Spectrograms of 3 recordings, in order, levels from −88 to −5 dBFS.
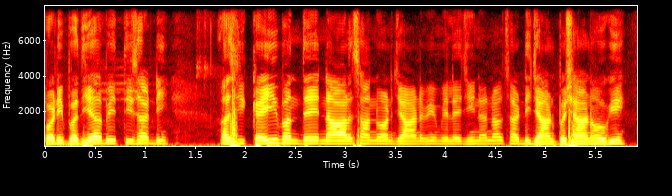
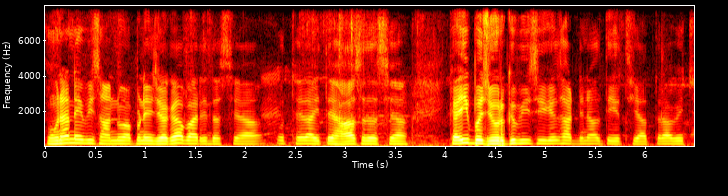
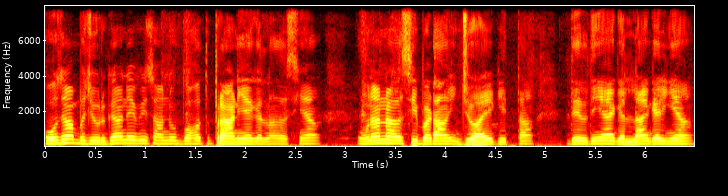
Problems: background sounds at intervals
